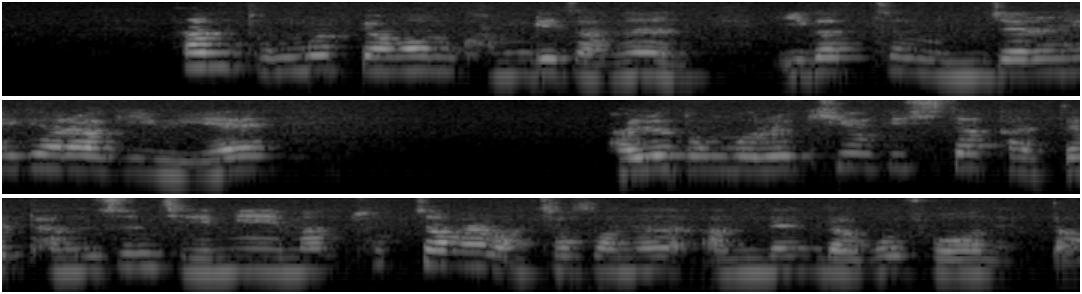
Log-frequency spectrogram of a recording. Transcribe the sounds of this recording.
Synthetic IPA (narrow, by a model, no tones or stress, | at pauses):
hantoŋmuɭp͈jʌŋwʌnkwanɡe̞d͡ʑanɯniɡatʰɯnmund͡ʑe̞ɾɯɭhe̞ɡjʌɾɦaɡiɥiɦe̞ | paʎjodoŋmuɾɯɭkʰiuɡiɕʰid͡ʑakʰaɭt͈e̞tansʰunt͡ɕe̞mie̞mant͡ɕʰok̚t͡ɕ͈ʌŋɯɭmat͡ɕʰʌsʰʌnɯna̰ndwe̞ndaɡot͡ɕoʌnɦe̞t̚t͈a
